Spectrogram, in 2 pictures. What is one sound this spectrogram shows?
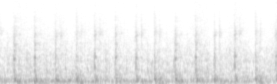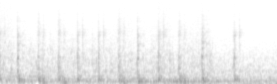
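Footsteps clang rhythmically on metal ladder rungs as a figure climbs.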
